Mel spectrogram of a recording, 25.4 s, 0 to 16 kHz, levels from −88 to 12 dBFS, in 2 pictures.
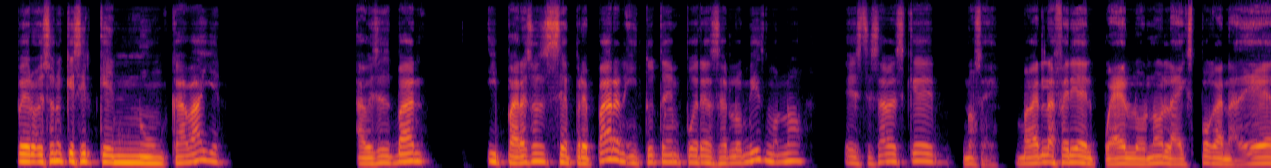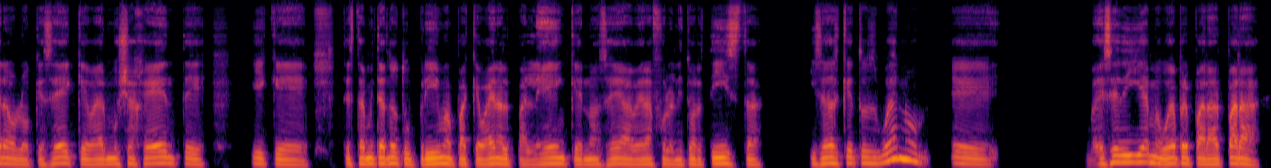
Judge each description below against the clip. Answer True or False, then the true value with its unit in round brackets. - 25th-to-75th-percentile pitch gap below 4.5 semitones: False (4.8 semitones)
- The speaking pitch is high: False (120 Hz)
